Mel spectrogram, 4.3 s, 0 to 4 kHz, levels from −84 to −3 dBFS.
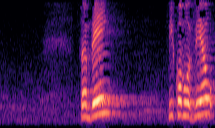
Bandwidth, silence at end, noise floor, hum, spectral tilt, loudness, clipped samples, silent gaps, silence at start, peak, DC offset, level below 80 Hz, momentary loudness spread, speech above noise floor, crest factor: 4 kHz; 0 s; -56 dBFS; none; -8.5 dB/octave; -17 LUFS; under 0.1%; none; 1.65 s; -2 dBFS; under 0.1%; -82 dBFS; 18 LU; 39 dB; 18 dB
